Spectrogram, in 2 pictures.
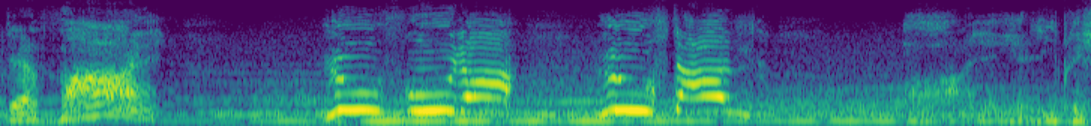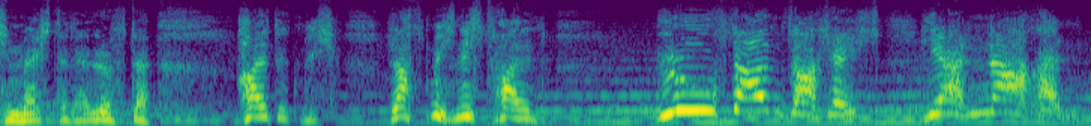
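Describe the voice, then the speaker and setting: A male actor playing a frantic whaling officer in a radio drama, shouting urgent commands at sea. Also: very high voice, sing-song, takes it slowly, exaggerated voice. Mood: desperate, pleading. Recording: loud music underneath.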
